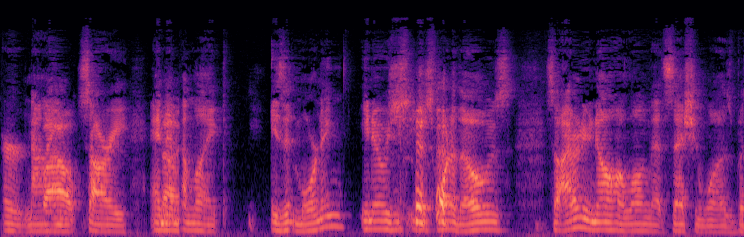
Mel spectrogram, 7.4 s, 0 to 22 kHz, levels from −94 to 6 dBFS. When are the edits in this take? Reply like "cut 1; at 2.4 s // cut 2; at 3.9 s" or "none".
cut 1; at 1.8 s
